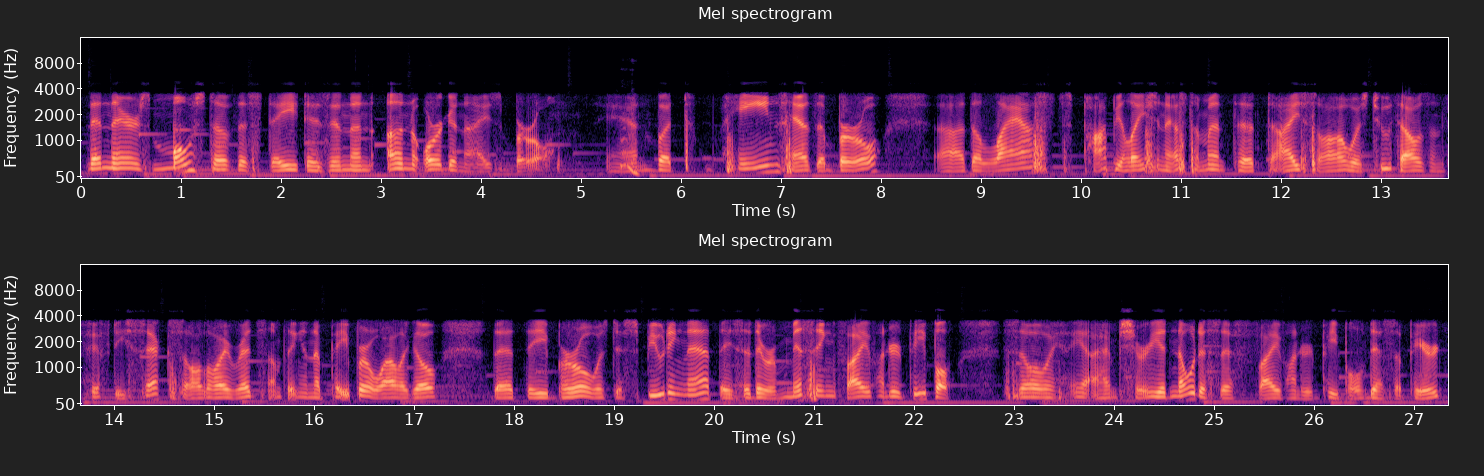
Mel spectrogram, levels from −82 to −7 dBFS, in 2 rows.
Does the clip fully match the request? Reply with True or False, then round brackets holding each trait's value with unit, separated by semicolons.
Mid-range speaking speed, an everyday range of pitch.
False (130 wpm; 3.3 semitones)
